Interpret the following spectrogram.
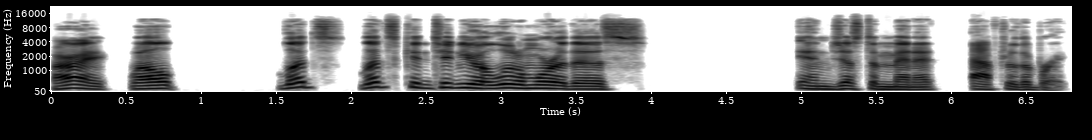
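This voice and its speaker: A man's voice: a little high, measured pace, fairly bright tone, clear, resonant tone. A man hosting a podcast, telling history in a rambling, casual way with frequent laughs. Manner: rambling, laughs often, fillers. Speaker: podcast host.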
